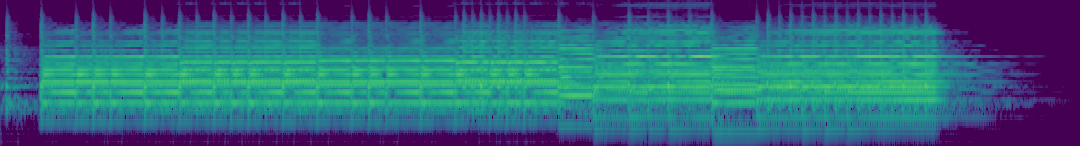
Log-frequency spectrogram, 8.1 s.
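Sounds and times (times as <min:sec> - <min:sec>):
fanfare: 0:00.3 - 0:07.6.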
